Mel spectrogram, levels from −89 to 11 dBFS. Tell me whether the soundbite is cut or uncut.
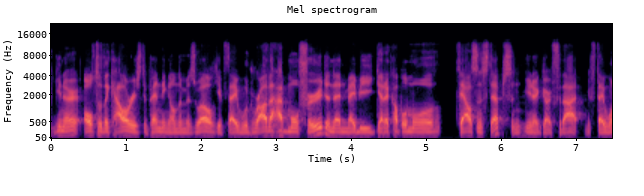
cut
